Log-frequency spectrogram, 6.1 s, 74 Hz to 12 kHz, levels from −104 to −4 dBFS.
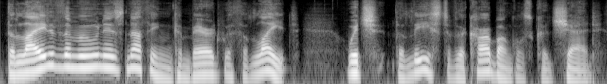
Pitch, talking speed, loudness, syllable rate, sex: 145 Hz, 190 wpm, -19 LUFS, 4.6 syllables/s, female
